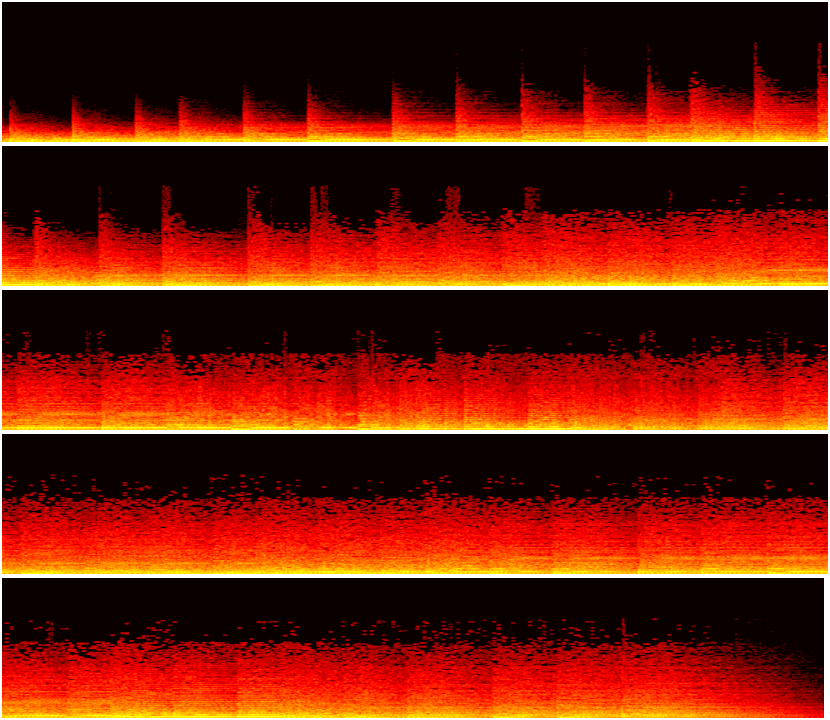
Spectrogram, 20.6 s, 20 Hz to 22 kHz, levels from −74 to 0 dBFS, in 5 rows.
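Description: A recording of everyday sound with a call bitrate drop from 9.12 s to 12.67 s. Over that span the audio turns rough and watery, with the texture smeared and duller, bottoming out for about 2 s before clearing. This is what happens when a call's bandwidth estimate falls and the encoder is forced to spend far fewer bits. The degradation fits a fall from around 32 kbps to roughly 14 kbps, then a recovery.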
